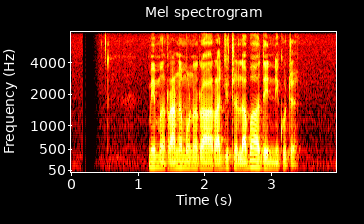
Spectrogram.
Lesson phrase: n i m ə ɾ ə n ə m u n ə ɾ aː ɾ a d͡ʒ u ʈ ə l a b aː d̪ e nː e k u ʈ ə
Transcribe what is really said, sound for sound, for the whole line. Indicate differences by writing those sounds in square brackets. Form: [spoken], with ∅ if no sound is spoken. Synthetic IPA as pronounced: [m] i m ə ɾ [a] n ə m [o] n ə ɾ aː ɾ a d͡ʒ u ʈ ə l a b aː d̪ e nː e k u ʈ ə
